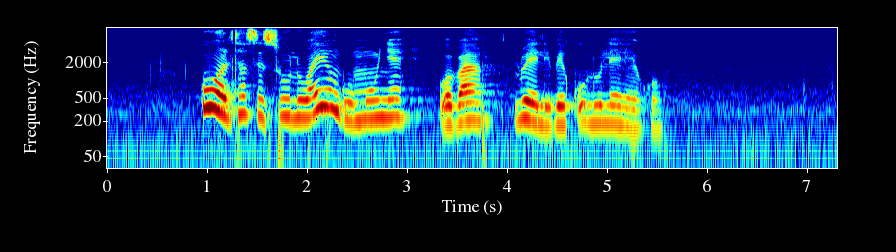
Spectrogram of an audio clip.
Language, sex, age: South Ndebele, female, 18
